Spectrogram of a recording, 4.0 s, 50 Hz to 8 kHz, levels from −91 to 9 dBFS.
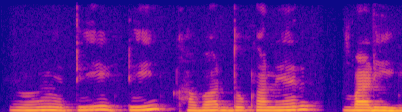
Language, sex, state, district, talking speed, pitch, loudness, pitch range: Bengali, female, West Bengal, Dakshin Dinajpur, 90 wpm, 205 Hz, -17 LUFS, 200-225 Hz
